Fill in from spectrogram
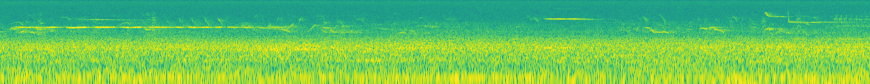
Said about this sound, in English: It's a brown-headed cowbird too.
